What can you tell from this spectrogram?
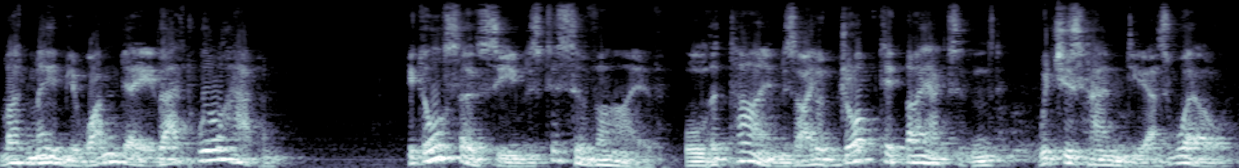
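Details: Text-to-speech communication aid used by an adult man; Synthetic speech from a speech-generating device.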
